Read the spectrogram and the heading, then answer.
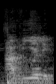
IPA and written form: aʋijal (Avial)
